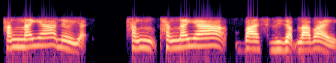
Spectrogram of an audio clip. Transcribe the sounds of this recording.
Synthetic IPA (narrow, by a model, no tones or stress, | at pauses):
tʰaŋnajanɯja̰ | tʰaŋtʰaŋnajabaslizap̚labaj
